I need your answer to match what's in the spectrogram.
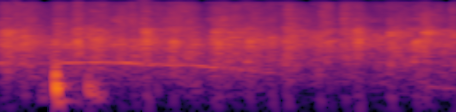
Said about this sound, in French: On les applaudit. On ne fait qu'applaudir ce soir. Bravo.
